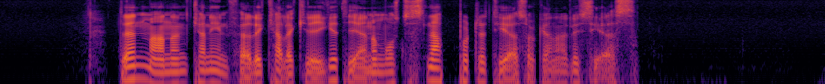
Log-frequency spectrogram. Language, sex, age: Swedish, male, 46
